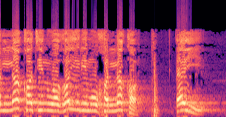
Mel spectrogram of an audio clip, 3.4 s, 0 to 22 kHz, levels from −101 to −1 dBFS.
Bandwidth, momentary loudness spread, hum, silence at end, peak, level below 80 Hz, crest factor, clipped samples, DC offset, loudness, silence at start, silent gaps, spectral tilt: over 20 kHz; 11 LU; none; 0.15 s; 0 dBFS; -36 dBFS; 8 dB; 2%; under 0.1%; -8 LUFS; 0 s; none; -2.5 dB/octave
